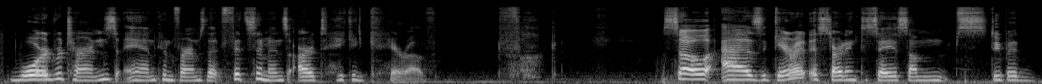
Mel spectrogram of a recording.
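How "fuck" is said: hushed, toneless whispered curse; whispered swear. Real, not acted. Podcaster swearing under her breath at the plot, whispered.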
